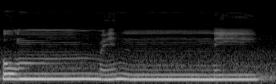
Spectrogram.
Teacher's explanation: میم silent ہوگا اور کاف کو ہم میم تشدید سے ملائیں گے، اس لیے کہ اس کے اندر پہلا میم جو ہے وہ ساکن ہے.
